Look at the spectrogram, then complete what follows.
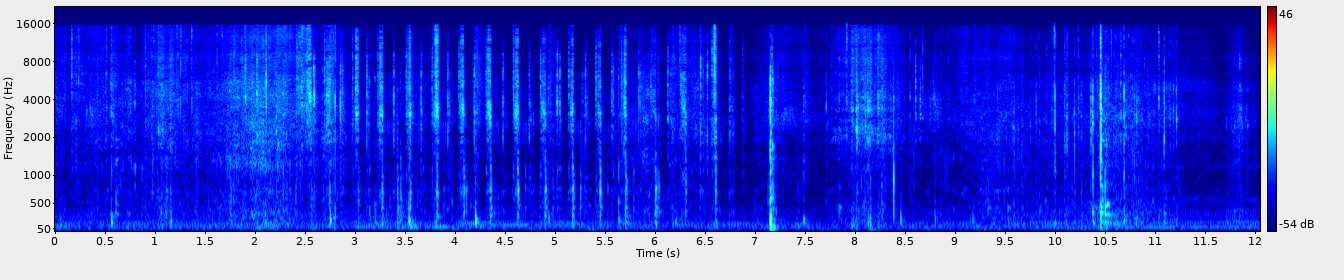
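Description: Dry leaves, grass and loose gravel rustling and crackling as they are disturbed. There is a loud sharp click of stone on stone about seven seconds in and another near ten seconds in.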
